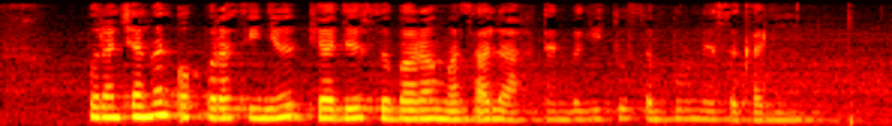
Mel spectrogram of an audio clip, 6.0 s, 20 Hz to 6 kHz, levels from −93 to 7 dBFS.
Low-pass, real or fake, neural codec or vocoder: 5.4 kHz; real; none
